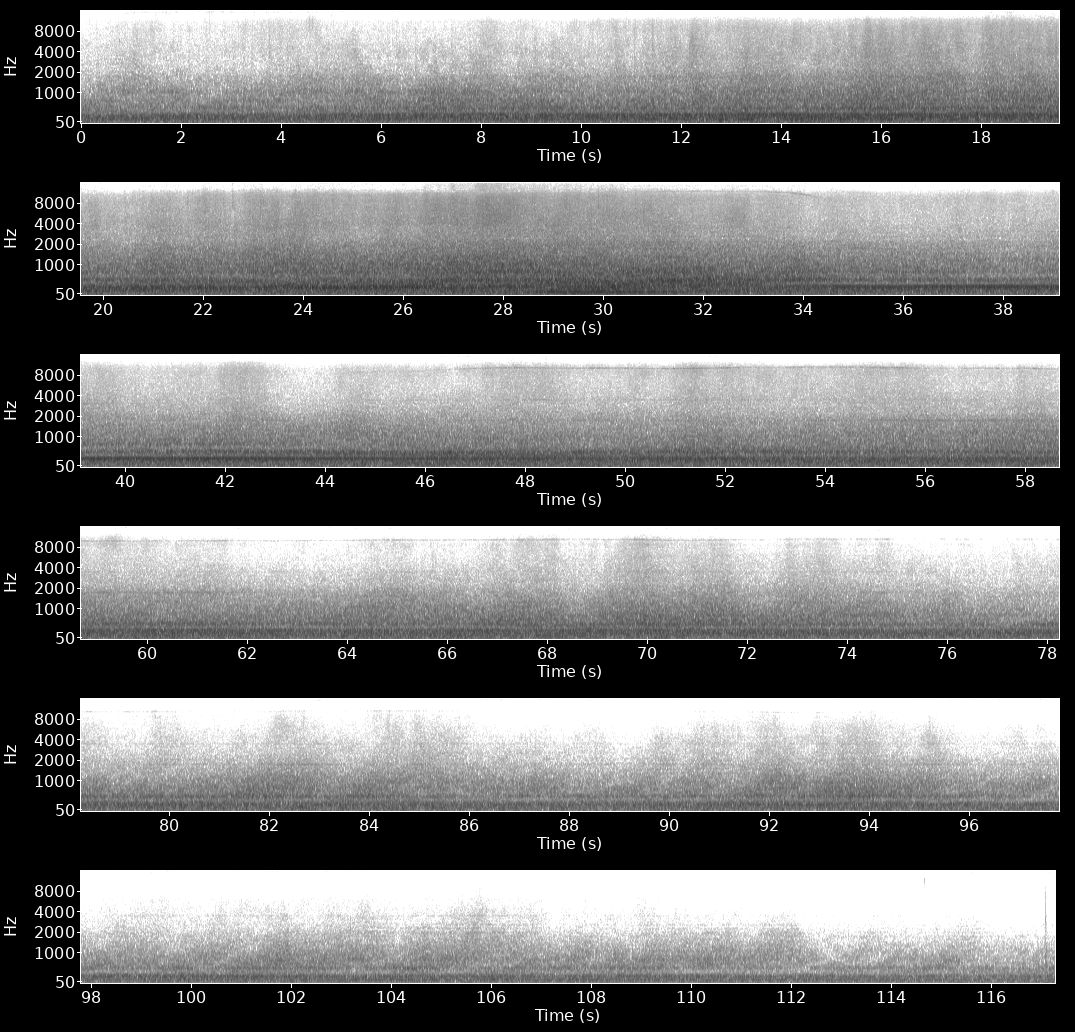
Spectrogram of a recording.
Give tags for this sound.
Agriculture
Noise

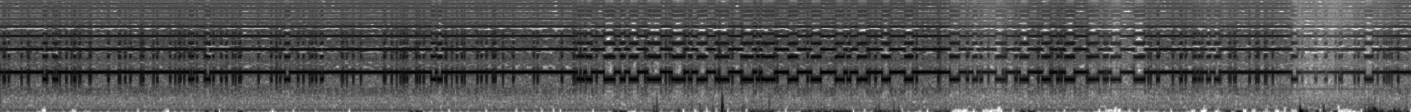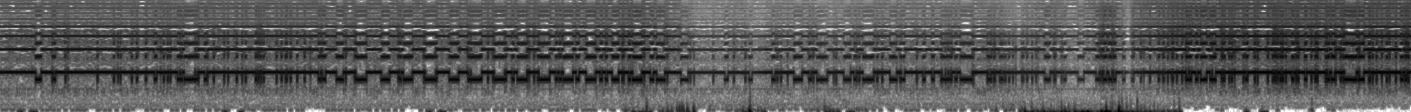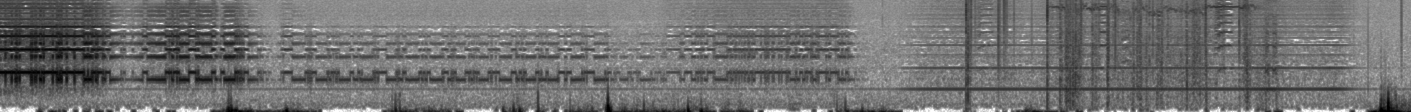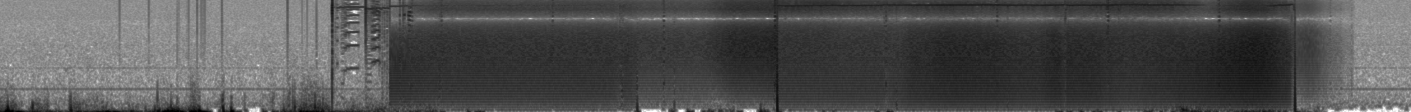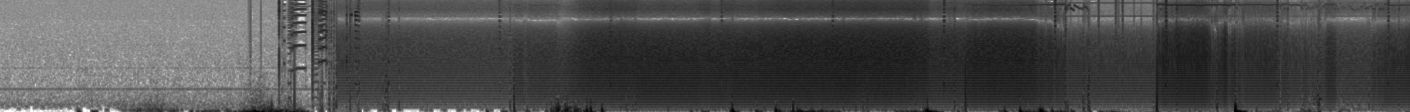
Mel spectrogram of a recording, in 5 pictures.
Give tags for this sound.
sample
electrical
noise

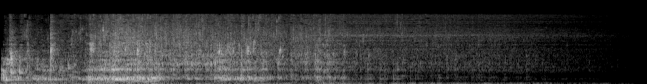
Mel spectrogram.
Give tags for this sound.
Flushing
Water
Toilet

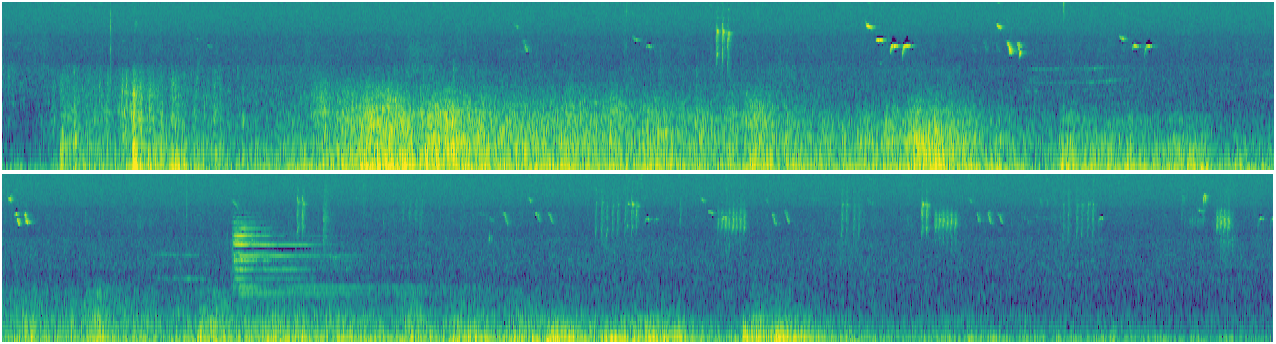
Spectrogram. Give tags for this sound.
binaural
field-recording
thunder
thunderstorm

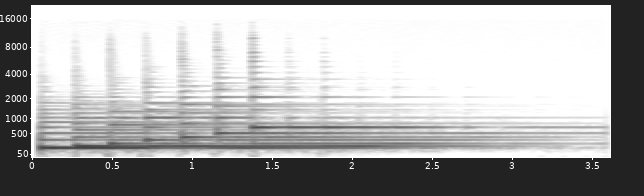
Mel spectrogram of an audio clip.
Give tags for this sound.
loops
guitar
bass

